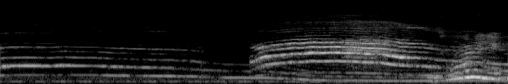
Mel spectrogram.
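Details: A domestic cat gives a long, wavering yowl that swells and bends in pitch, a warning during a tense, increasingly aggressive first meeting of two adult cats, a Russian Blue and a rescued stray.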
